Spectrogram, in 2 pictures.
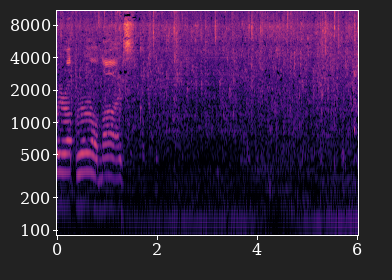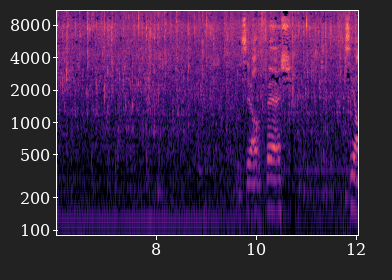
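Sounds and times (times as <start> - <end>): water pouring into fish tank: 0.0 - 12.0.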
